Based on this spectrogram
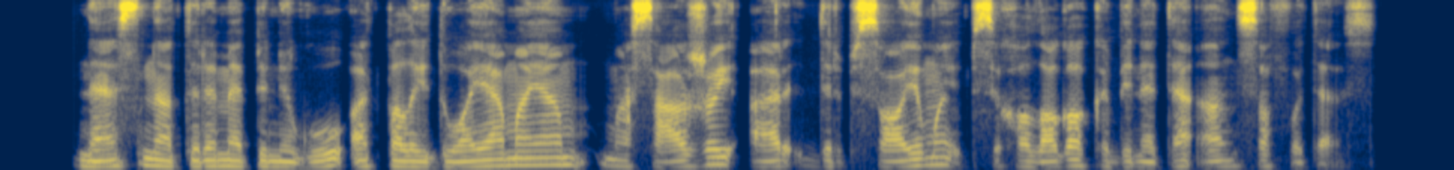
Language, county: Lithuanian, Šiauliai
